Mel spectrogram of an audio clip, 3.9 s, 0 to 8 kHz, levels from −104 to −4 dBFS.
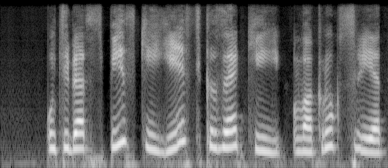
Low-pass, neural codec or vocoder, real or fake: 7.2 kHz; codec, 16 kHz, 1 kbps, FreqCodec, larger model; fake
